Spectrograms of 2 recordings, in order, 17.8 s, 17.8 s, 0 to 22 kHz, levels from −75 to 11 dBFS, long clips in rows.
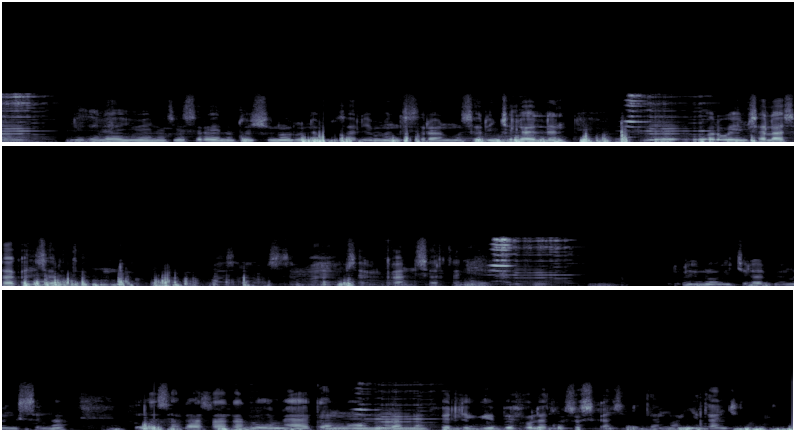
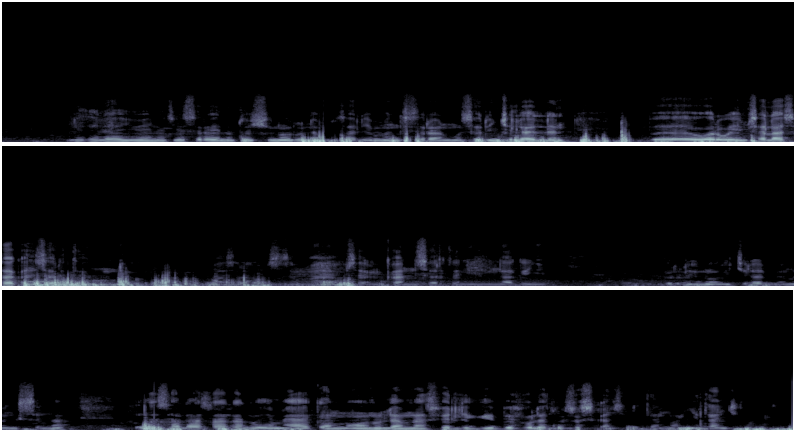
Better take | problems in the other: second | noise reduction (neural mask model RNNoise)

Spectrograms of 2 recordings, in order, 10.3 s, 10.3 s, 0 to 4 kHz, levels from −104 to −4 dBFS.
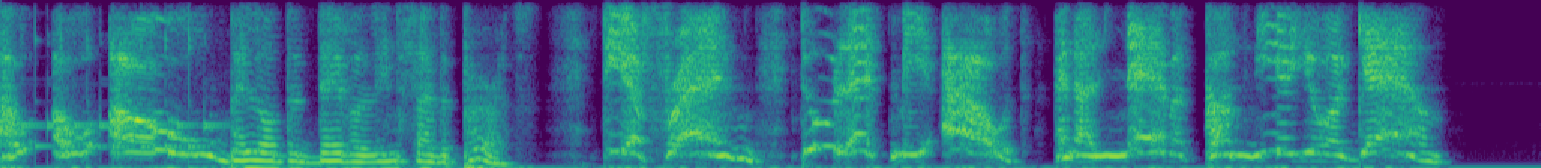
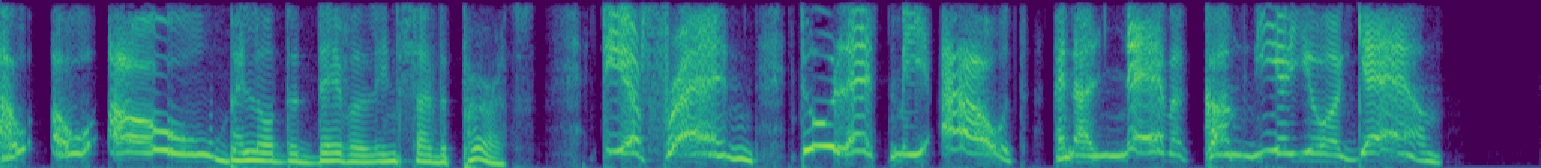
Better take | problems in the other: second | noise reduction (neural separator model SepFormer DNS4)

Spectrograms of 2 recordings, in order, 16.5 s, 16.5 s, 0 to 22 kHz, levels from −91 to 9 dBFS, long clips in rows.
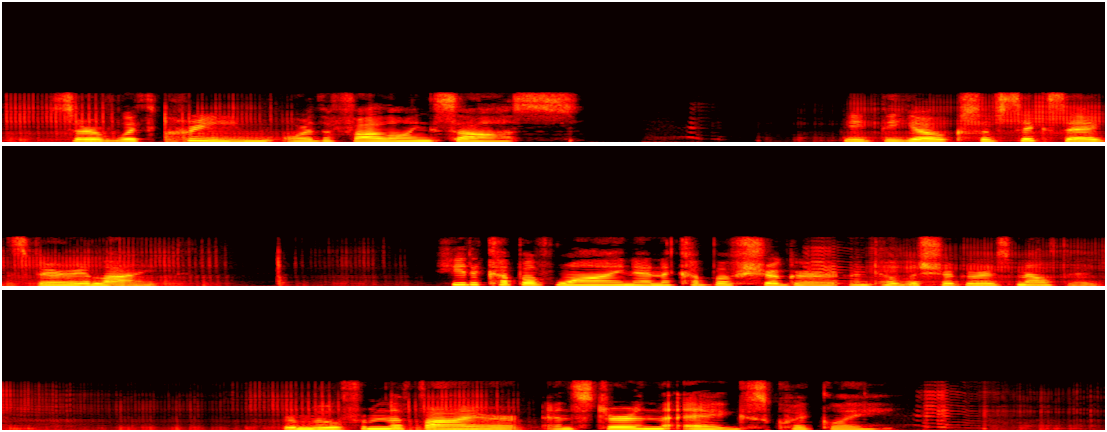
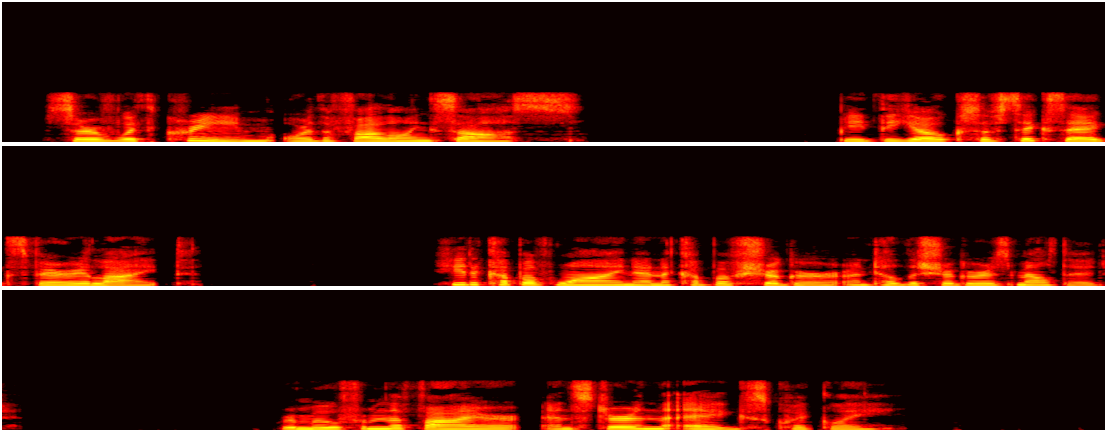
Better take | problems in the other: second | noise reduction (neural mask model RNNoise)

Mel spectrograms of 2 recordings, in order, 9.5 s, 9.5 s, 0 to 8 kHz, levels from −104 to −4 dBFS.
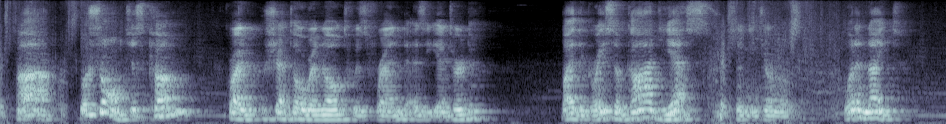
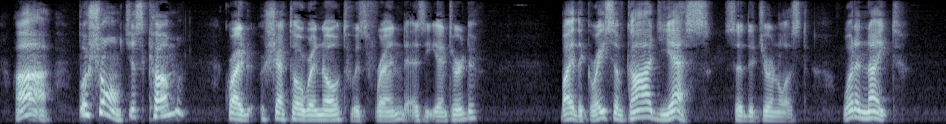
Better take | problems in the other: second | noise reduction (neural separator model SepFormer DNS4)

